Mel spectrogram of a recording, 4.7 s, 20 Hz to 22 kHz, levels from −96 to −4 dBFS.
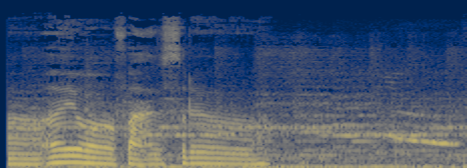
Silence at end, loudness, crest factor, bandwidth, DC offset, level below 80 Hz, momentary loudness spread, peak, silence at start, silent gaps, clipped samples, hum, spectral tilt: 0 s; -27 LUFS; 16 dB; 15 kHz; under 0.1%; -38 dBFS; 13 LU; -12 dBFS; 0.05 s; none; under 0.1%; none; -7.5 dB/octave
